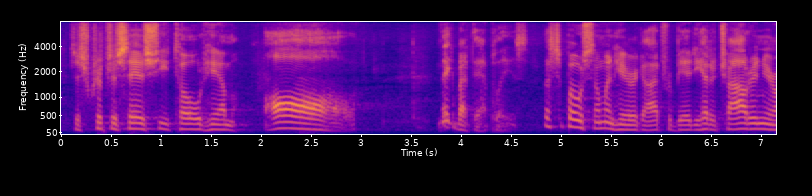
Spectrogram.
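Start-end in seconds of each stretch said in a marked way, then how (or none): none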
